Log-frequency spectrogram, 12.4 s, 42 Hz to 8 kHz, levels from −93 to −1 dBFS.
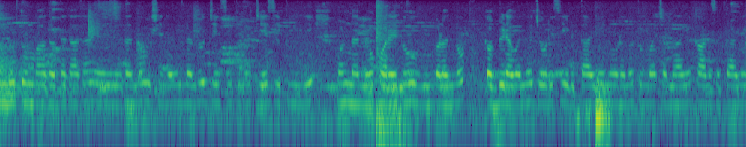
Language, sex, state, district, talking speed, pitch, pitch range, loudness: Kannada, female, Karnataka, Dharwad, 105 wpm, 190 Hz, 185-200 Hz, -30 LUFS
